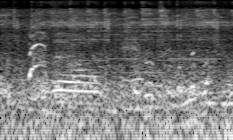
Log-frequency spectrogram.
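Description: Indistinct distant voices over a steady outdoor background. About a third of a second in comes a short, high rising yelp-like call, followed by a brief held tone.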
